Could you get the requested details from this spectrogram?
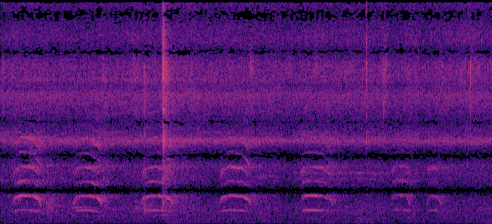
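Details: Brown jay (Psilorhinus morio) flying and calling: loud, harsh, arched 'pee-ah' calls repeated about every half second to second, over a steady high insect drone.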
